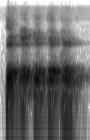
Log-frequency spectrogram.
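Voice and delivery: "But, uh, uh" with the t swallowed, high; mock British glottal "but uh". Shown as a demonstration. Streamer mocking British slang, high mock British glottal stops. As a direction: gulp the t's like a Brit. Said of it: "You can literally say".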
